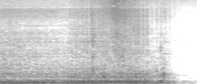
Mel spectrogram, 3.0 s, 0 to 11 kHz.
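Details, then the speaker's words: Ford Fiesta Mk3 after a first long hot drive: low, uneven idle that sags and dies within seconds once the choke is pushed in; it will only stay running with the choke or throttle held, possibly a lean mixture. "gone it will not idle at all the only way I can keep this car from actually not stalling is by having the choke on or the throttle one"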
